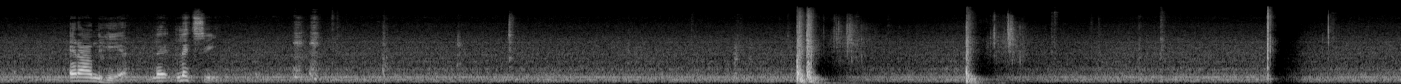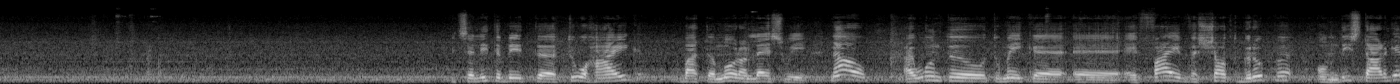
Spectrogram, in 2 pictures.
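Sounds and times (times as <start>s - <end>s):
steady hum: 0.0s - 28.0s
rifle shot: 8.0s - 8.9s, 9.7s - 10.5s.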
